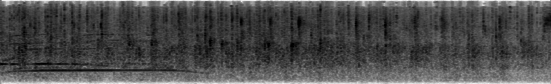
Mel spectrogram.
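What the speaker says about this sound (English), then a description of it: "join me in one more round of applause for all of our School of Health Sciences graduates" Sustained applause from a large crowd at a School of Health Sciences graduation ceremony, dense and steady throughout with a brief tonal whistle early on.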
